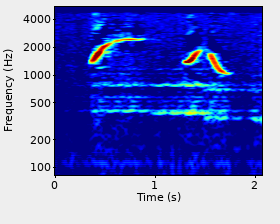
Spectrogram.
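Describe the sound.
A man's wolf whistle aimed at a woman: a shrill rising note held briefly, then a quick second phrase that sweeps up and falls away, clear and alone against faint background hiss.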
